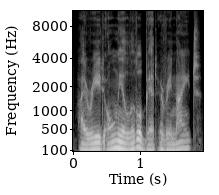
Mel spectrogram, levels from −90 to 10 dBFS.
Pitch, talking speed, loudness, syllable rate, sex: 110 Hz, 245 wpm, -15 LUFS, 6.6 syllables/s, male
